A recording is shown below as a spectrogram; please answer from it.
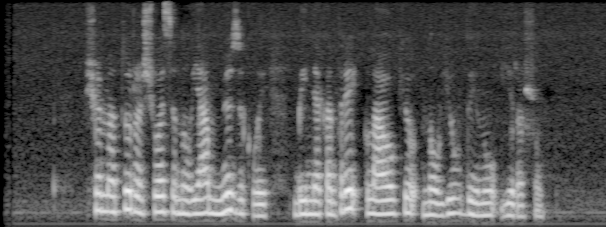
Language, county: Lithuanian, Šiauliai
